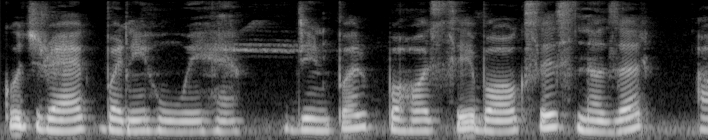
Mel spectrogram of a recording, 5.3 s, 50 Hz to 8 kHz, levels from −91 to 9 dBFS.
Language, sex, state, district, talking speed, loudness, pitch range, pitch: Hindi, female, Chhattisgarh, Raipur, 135 wpm, -16 LUFS, 180-210 Hz, 190 Hz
